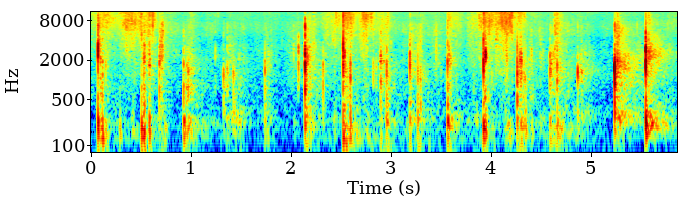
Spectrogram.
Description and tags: Human Runs in Boots
A male (or female) that is being on the run because the cops think they said Justin Bieber, but they said Just in beaver. Thank you for your sound jcdecha.
boots, boy, concrete, female, girl, male, man, run, running, runs, tile, woman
